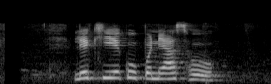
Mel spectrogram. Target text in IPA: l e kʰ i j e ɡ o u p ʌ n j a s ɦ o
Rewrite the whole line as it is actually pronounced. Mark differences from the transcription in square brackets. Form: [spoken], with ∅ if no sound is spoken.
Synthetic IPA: l e kʰ i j e [k] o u p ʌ n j a s ɦ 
